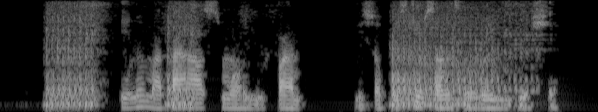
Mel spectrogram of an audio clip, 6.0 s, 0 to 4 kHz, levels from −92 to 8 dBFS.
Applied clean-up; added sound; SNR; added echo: classical method spectral subtraction.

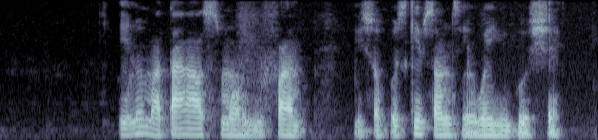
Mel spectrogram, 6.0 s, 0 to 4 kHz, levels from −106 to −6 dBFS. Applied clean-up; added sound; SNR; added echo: none; none; none; none.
